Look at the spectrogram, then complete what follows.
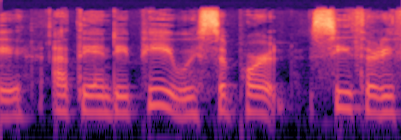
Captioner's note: speaking French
